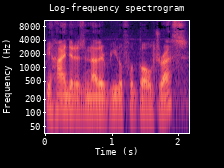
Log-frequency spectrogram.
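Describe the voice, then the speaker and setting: Man giving a warehouse walkthrough pitch. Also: fairly even intonation, brisk, slight background noise. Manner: plain, listing items one by one. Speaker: wholesale business owner. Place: indoor warehouse with dress racks. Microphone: handheld phone camera, speaker off screen.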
